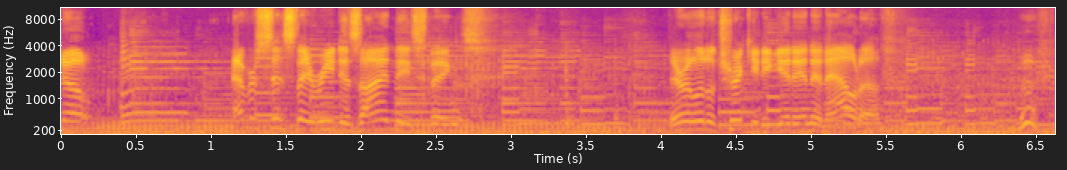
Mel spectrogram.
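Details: Adult male speaker; ordinary speech.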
